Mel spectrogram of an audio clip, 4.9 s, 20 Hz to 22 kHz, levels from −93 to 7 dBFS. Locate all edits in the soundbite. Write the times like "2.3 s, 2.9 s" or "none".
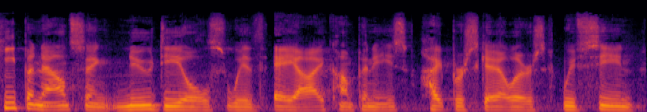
2.0 s, 3.1 s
